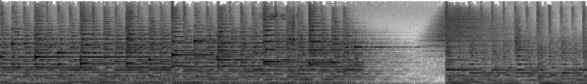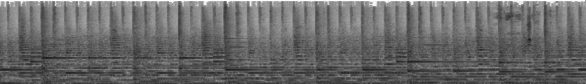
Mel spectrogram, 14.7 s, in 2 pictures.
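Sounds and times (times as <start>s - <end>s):
emotional piano: 0.0s - 14.6s.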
